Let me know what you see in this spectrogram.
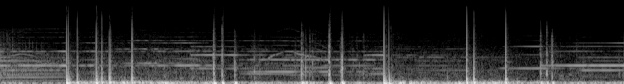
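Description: Rapid volley of aerial firework shells bursting: a string of sharp booms, several a second at times, over a continuous low rumble. Music with long held notes plays underneath.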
